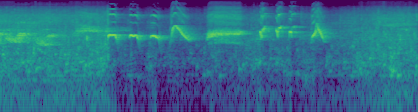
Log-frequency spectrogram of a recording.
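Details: Energetic orange-headed thrush song layered over trickling water, meant to stimulate silent birds to sing: a quick series of high, bright whistles and upward-flicking notes lasting about two seconds, with quieter phrases before and after.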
